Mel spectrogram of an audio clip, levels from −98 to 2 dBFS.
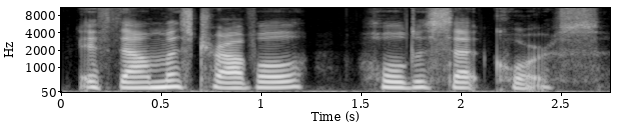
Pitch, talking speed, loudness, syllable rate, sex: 215 Hz, 175 wpm, -16 LUFS, 4.4 syllables/s, female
